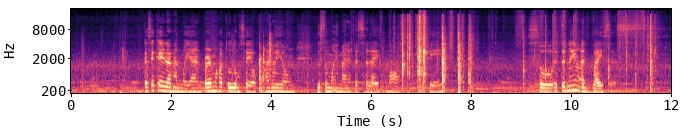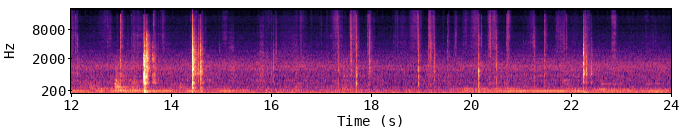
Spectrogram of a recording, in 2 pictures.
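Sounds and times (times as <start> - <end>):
cards ticking and flicking: 6.0 - 14.7, 17.1 - 23.0
cards snapping: 6.3 - 14.7, 17.2 - 22.9.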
